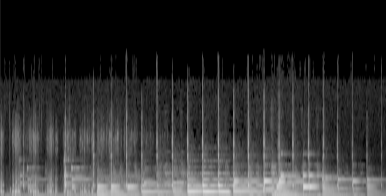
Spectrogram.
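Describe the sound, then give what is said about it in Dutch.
Horses' hooves clip-clop in a steady, brisk trotting rhythm, clear, over a lively melodic music accompaniment that runs throughout. “Ja, vooruit, mooi, zadel de paarden.”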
